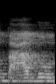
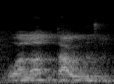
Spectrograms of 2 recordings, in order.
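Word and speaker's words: ولا تعد: তো এই সমস্ত উচ্চারণের মধ্যে কোনটি সহি? সেটি হচ্ছে ওয়ালা তাউদ, এমন কাজ তুমি করিও না।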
